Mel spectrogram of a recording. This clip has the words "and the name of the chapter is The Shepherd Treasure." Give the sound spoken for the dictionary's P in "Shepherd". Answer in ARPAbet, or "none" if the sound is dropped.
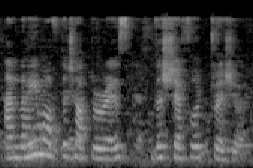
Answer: F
